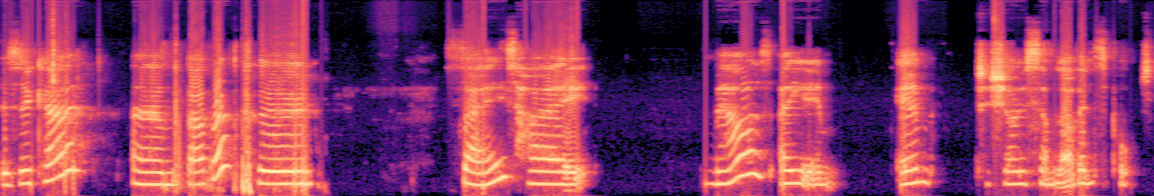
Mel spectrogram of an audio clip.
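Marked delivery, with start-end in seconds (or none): 5.1-11.4 voice giving out and cracking. Reading a viewer's comment aloud to another speaker, voice giving out. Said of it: "Sorry, my voice went".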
